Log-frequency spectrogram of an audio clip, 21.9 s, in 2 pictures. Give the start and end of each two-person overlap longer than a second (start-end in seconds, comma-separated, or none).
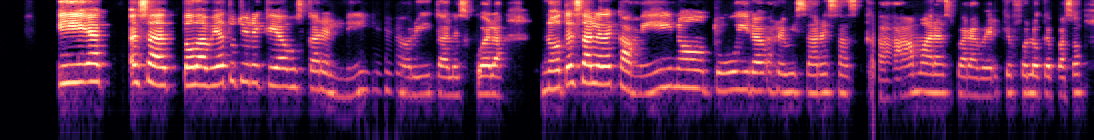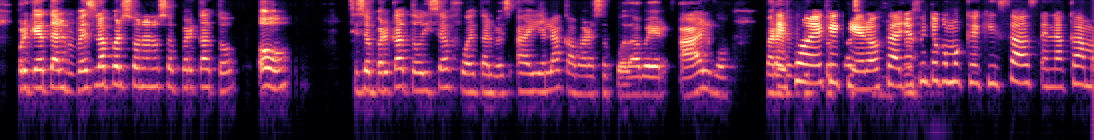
18.7-20.2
